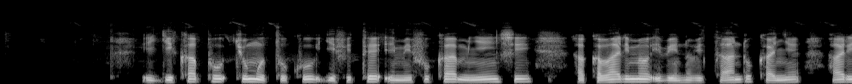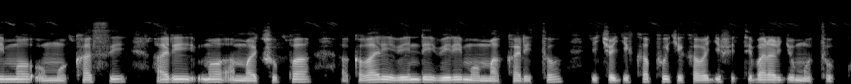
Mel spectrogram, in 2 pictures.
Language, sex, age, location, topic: Kinyarwanda, male, 25-35, Kigali, health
